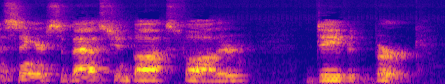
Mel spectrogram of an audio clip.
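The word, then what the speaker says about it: Bierk: This is a painting done by then singer Sebastian Bach's father, David Burke. I think that's how you pronounce his name. It's B-I-E-R-K.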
